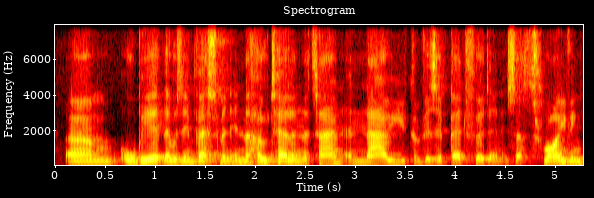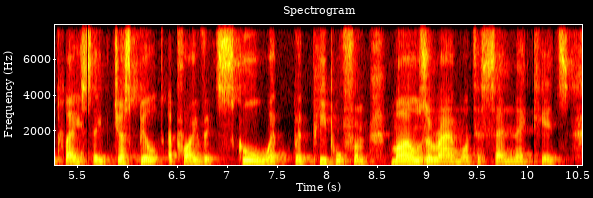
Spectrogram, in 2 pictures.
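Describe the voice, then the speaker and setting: Hardly pausing at all, a man with a fairly high voice speaks at a moderate pace with fairly even intonation. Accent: English. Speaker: writer and local historian. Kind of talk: podcast interview. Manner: halting, with many repetitions.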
